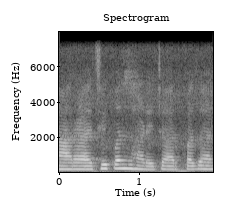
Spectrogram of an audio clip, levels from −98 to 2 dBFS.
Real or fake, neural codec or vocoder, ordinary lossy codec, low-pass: real; none; none; 7.2 kHz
